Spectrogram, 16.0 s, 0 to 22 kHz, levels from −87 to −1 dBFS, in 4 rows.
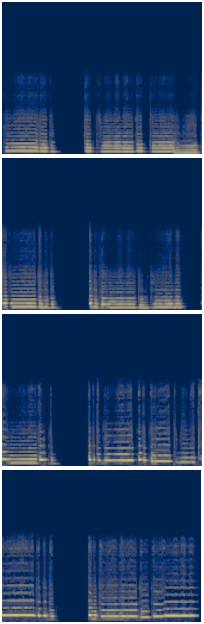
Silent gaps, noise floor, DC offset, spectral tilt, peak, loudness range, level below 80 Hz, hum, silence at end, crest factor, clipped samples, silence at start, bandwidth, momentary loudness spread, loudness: none; under -90 dBFS; under 0.1%; -2 dB/octave; -8 dBFS; 6 LU; under -90 dBFS; none; 0.05 s; 16 dB; under 0.1%; 0.05 s; 12.5 kHz; 12 LU; -25 LUFS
